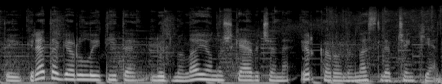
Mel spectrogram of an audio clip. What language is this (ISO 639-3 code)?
lit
